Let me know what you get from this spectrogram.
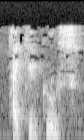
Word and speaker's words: Tychicus: So who's this guy, Tychicus? That's correct. I keep apologizing for that. That's the way it's pronounced.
